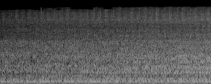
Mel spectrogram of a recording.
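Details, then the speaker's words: Truck engine running on a homemade wood gasifier, idling ahead of ranch longevity and highway tests; even, steady idle with a smooth low rumble and no misses or surging; normal idle. "make sure it's running nice and strong but there it is folks"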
